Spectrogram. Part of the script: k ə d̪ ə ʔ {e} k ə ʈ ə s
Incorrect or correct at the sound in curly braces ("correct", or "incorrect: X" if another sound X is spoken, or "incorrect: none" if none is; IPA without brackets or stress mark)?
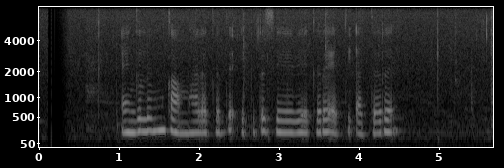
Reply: correct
